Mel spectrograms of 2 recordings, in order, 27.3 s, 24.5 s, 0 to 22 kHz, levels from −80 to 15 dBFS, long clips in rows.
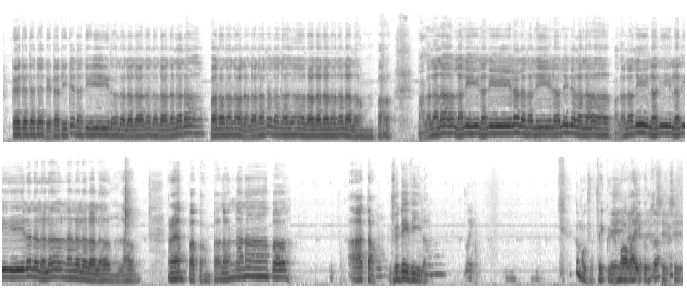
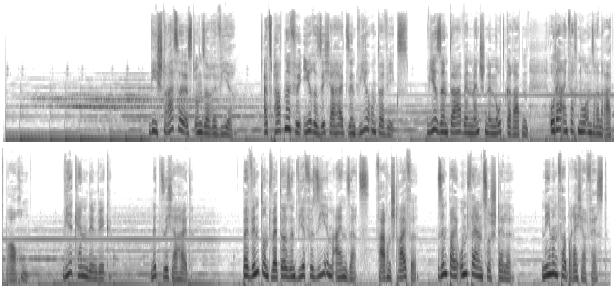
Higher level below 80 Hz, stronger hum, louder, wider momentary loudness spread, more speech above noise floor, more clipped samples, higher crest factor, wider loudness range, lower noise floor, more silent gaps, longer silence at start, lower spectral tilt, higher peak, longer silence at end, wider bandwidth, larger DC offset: second, -54 dBFS vs -32 dBFS; neither; about the same, -19 LUFS vs -18 LUFS; second, 13 LU vs 16 LU; first, 35 dB vs 27 dB; neither; about the same, 14 dB vs 18 dB; first, 8 LU vs 5 LU; first, -53 dBFS vs -44 dBFS; neither; first, 0.2 s vs 0.05 s; first, -7 dB/octave vs -5 dB/octave; second, -6 dBFS vs 0 dBFS; second, 0 s vs 0.2 s; second, 13.5 kHz vs 18.5 kHz; neither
